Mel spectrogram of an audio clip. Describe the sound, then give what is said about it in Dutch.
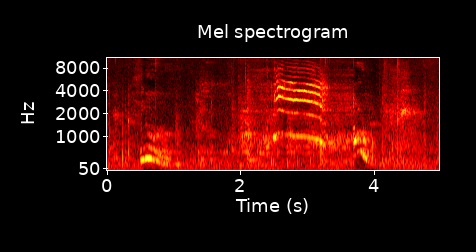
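A neighbour's cat meows a few times, wavering, drawn-out cries with one long, high, strained yowl in the middle. “Dat is de kat van de buren. Die verveelt zich ook.”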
